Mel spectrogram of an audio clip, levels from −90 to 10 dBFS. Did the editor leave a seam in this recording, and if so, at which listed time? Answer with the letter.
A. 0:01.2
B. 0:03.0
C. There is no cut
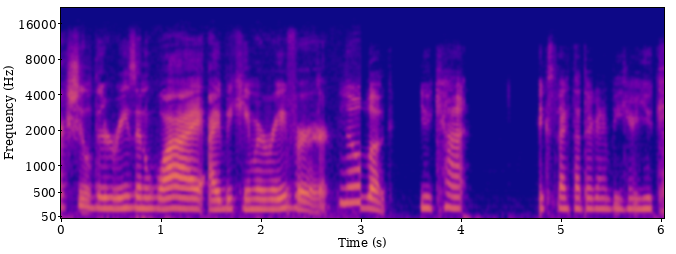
B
